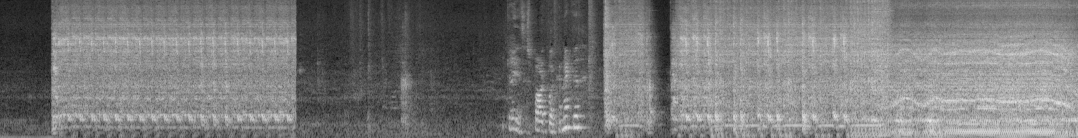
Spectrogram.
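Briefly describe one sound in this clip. A scooter engine idles with a steady, rattling hum, stops, then starts again.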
